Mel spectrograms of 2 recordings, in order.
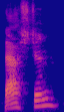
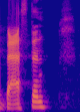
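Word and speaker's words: Bastian: Delta CEO uh Ed Bastion uh nice to get a name I can pronounce it's actually Bastin oh thank you is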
